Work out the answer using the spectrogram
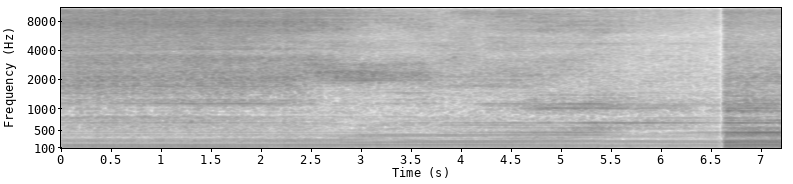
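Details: Old junk-pile generator small single-cylinder engine after carburetor replacement and gas cap gasket cleaned, still leaking slightly: steady even drone, constant speed, no misses or surging, brief load shift; normal running.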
